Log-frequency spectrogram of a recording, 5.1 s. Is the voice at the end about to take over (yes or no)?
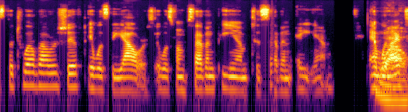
no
